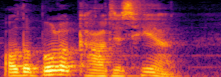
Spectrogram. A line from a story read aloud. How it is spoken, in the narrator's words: Baladev Prabhu was following Krishna, and they both exclaimed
